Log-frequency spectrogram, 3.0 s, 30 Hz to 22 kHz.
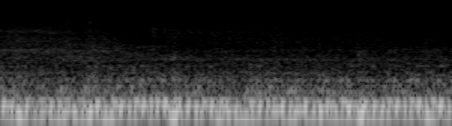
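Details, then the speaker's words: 1994 Chevy K1500 after replacing coolant temperature sensor, restarted after sitting about an hour, timing not yet set: deep steady low rumble, even beat, no stumbling or misfire; idling smoothly and healthy. "I'm going to see if does start right up again. That's it. She runs. Perfect. Look at that."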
